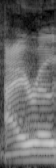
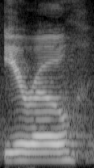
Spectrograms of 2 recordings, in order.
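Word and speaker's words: Iroh: Saka to Soca and he changed iro to iro he also pronounces uh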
